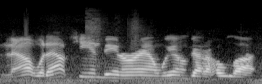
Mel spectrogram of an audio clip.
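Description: A man's voice: medium pitch, fairly quick, pushed and bright, a little hiss or hum, rough recording. An American man with a folksy way of talking, chatting casually over game radio. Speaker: player in online police roleplay.

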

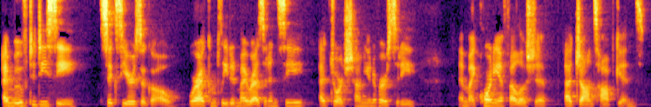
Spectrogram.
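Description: A woman's voice: on the low side, moderate pace. A woman in her thirties who grew up in Buffalo, New York, an eye surgeon, introducing herself in a friendly way. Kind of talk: read-aloud self-introduction.

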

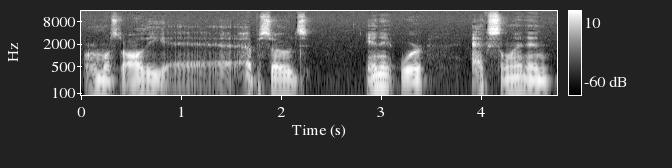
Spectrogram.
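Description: A young man talks casually at home, answering questions from his viewers. His voice sits on the low side, and he stutters, often breaking off and restarting his words between fillers. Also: expressive, measured pace, creaky, dark tone. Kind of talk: casual Q&A talk to camera.

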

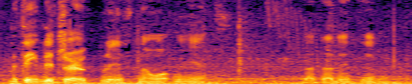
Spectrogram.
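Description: A man's voice: medium pitch, little pitch movement, fairly quick, music in the background. A young Jamaican man chatting to his viewers while filming street food stalls outdoors on a phone. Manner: chatty, addresses viewers as "people". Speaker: food vlogger. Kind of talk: casual street vlog talking to viewers. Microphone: handheld phone camera.

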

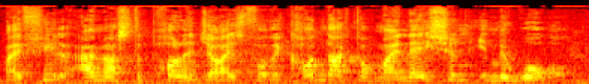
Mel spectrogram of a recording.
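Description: A high, sing-song voice with a German accent, swooping widely, belonging to an apologetic, painfully formal young German man. He talks stiffly and breaks into shouting. Outdoor noise hums behind him in this TV comedy sketch. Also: expressive, a little fast. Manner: stiff, over-formal, bursts into shouting rants. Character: earnest guilt-ridden young German man.

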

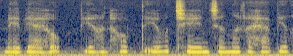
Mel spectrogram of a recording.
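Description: A woman playing a world-weary, secretive female vampire in an ASMR role play, speaking in a hushed, deliberate, breathy whisper. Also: on the high side, completely flat delivery, muffled recording, slight background noise. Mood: melancholy, wry. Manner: slow, hushed, intense and deliberate.

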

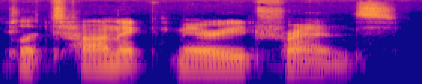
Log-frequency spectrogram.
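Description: A man's voice: deep voice, slow pace, no echo. A man playing an amiable, sardonic husband in a radio play. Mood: accepting, wry. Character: amiable, sardonic husband making peace with heartbreak.

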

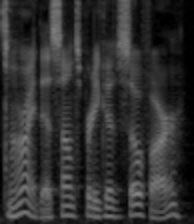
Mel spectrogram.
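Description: A man giving a methodical, step-by-step software demonstration as a tutorial voice-over. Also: mid-range voice, fairly quick, creaky. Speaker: tutorial instructor. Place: voice-over screen recording.

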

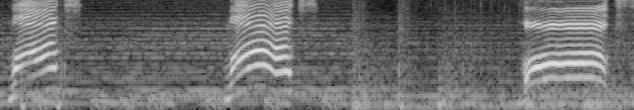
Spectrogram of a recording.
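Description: Caring young female robot, very high, animated delivery, reassuring, for a children's cartoon. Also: extremely slow, full character voice. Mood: anxious. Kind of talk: Russian cartoon dub. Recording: music behind.

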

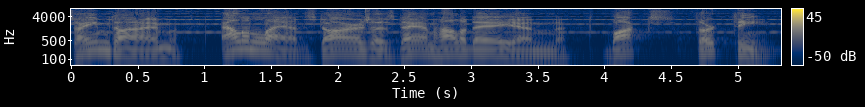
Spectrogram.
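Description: A man's voice: medium pitch, sing-song, slow. A man with an American accent reading scripted announcements in 1940s radio style. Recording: muffled old radio recording with music.

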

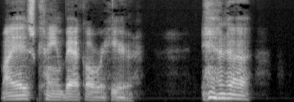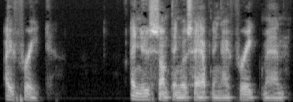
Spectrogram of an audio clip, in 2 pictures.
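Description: Slow, deep-voiced man rambling casually. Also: mellow. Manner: self-deprecating, chuckles often. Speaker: ham radio video channel host. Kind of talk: casual rambling monologue to viewers.

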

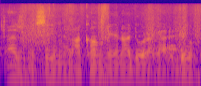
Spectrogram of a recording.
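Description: A man's voice: low-pitched, level tone, rapid-fire, a loud crowd. A man improvising a prank, joking and boasting with frequent laughs while pretending to be a job candidate.

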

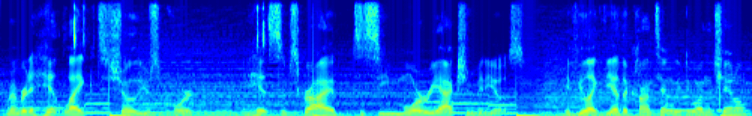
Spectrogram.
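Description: Chill guy doing casual reaction host talk, medium voice, music going. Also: mid-range voice. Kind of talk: casual commentary. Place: small indoor room.

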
